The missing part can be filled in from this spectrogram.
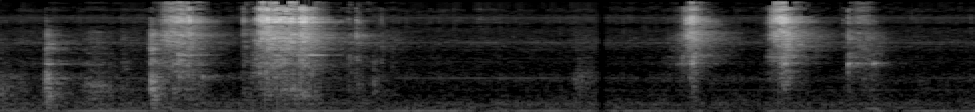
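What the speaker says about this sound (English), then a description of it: "all we're going to do is take our rings off" Metal screw rings twisted and lifted off sealed glass jars of fig preserves, giving a few light scraping clinks in two small clusters with quiet gaps between them.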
